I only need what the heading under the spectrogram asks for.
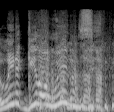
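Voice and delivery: high, slow, laughing shout.

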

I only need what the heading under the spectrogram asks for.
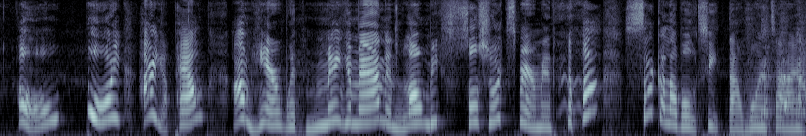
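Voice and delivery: high, loud, swooping squeak. Asked to say something for a shout-out, doing a Mickey Mouse voice. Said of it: "he makes the best Mickey Mouse voice".

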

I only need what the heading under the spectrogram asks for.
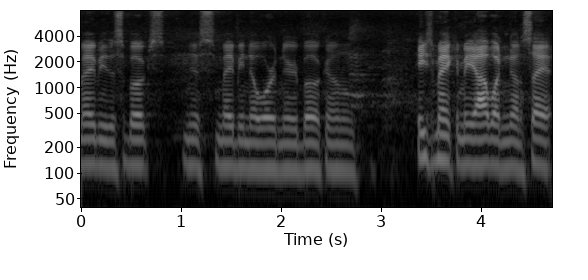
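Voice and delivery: put-on reluctant, unenthusiastic tone. Mimicking a neighbor who said the line back: imitating someone saying it without enthusiasm. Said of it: "didn't say that with some enthusiasm".

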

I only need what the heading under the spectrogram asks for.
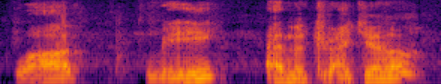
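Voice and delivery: slow, deliberate actor voice, every word drawn out. Answering a question about an accent: generic Keanu Reeves voice. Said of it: "generic Keanu Reeves".

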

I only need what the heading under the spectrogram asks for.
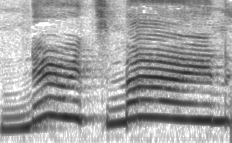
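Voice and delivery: put-on very high little alien voice with English accent. Imagining a scene, the speaker gives the little alien's reply to its mother: little English-accented alien. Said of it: "Little English accented alien".

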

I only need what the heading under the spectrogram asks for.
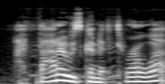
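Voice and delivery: usual speaking voice

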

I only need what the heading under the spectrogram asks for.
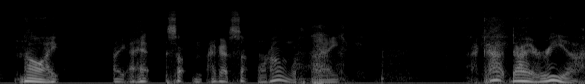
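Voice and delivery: put-on grave, earnest, soft, stammering, dead-serious voice. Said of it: "being so serious about this as a kid".

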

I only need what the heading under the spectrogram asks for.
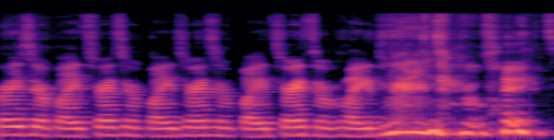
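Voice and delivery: words run together at speed, rapid rattled-off repetition. Demonstrating a word trick by repeating a phrase, saying it really fast. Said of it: "if you say razor blades really fast".

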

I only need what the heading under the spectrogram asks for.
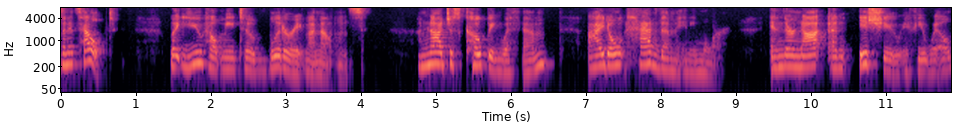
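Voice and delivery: plain

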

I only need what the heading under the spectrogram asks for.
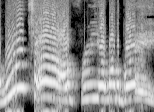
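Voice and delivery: very high-pitched, gleeful, joyful scream. Retelling being free again after two years, the speaker re-enacts screaming. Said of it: "I was screaming".

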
